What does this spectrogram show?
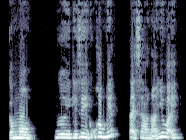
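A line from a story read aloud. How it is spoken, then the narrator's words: Angry loud shout. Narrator (Vietnamese): Lữ Lệ Hoa nghe không nổi nữa, tức giận, lớn tiếng quát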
